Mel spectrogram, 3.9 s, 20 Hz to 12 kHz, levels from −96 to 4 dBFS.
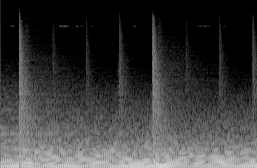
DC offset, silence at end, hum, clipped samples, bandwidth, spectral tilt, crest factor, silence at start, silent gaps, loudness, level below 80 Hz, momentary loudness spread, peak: under 0.1%; 0 s; none; under 0.1%; 6.6 kHz; -9.5 dB/octave; 12 dB; 0 s; none; -23 LUFS; -22 dBFS; 4 LU; -8 dBFS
